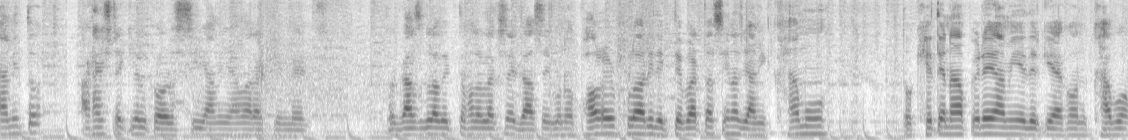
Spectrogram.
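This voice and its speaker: A man's voice: on the high side, a little mellow. Joking man commenting on gameplay. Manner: joking, teasing opponents, rambling. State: voice slightly hoarse. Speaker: gaming channel host.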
